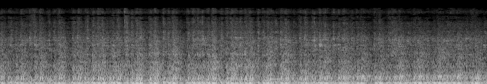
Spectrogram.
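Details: 1966 Ford F-100 idling after a used replacement carburetor was installed. A deep, even idle with a steady rumble and no misses, knocks or hunting. Normal idle.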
